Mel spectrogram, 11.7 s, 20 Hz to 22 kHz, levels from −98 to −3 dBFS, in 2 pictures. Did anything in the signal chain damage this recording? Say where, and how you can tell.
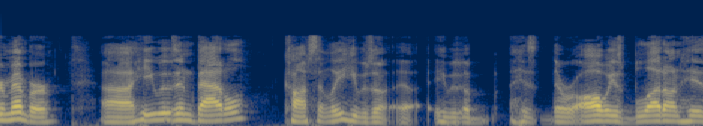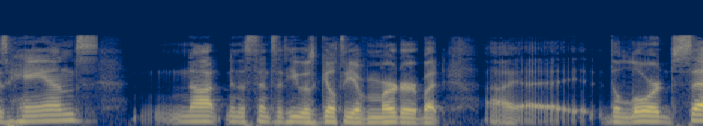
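Yes. Low-delay AAC compression runs throughout the speech. It sounds rough and grainy, with noise between the harmonics and a thin, synthetic top. This likely comes from AAC-ELD at around 32 kbps, where short codec frames resolve pitch poorly and run short of bits.

AAC frame loss with concealment occurs at 1.37–1.45 s (between "remember uh he" and "in battle constantly"), 3.80–3.88 s, and 6.56–6.68 s (before "not in the sense"). Each is a smeared, noisy patch where the decoder rebuilt the missing frames from the last good spectrum.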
